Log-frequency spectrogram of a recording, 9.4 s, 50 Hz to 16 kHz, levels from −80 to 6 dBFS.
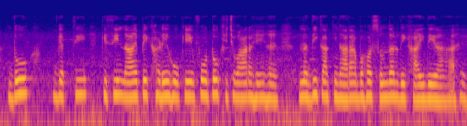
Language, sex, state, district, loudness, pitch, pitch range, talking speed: Bhojpuri, male, Uttar Pradesh, Gorakhpur, -14 LUFS, 190 Hz, 180-200 Hz, 130 wpm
